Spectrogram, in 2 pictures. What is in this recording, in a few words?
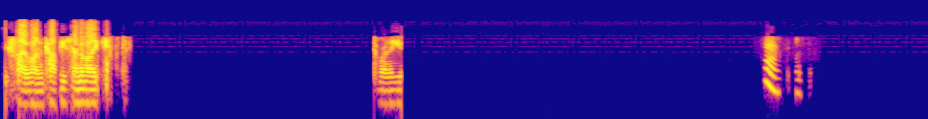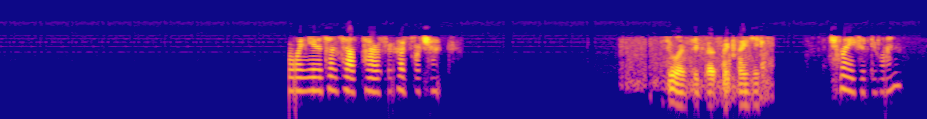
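Sheriff East County, scanner audio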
